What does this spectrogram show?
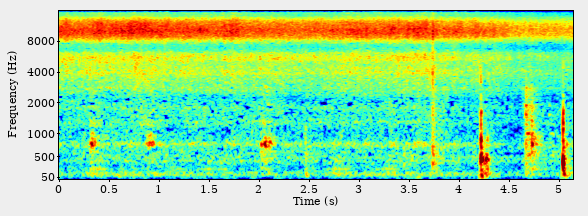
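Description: Chopped onion, green capsicum and tomato-paste masala sizzling steadily in oil in a pan while a spatula stirs and scrapes through it, with two sharp knocks near the end.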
